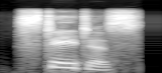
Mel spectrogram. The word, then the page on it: status: Indian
